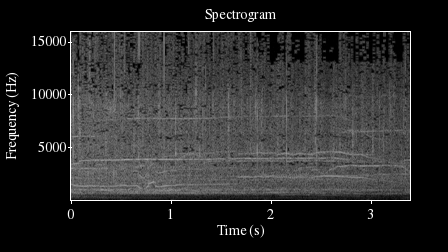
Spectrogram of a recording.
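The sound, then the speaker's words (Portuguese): Steady applause from a crowd applauding Jesus during a worship song, a dense wash of clapping at moderate volume that holds evenly for a few seconds before easing slightly. “E aplauda Jesus. O dono da tua vida.”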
